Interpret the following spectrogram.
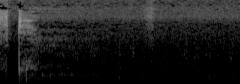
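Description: Near silence: quiet room tone, with the soft tail of a spoken word or breath in the first moment.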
